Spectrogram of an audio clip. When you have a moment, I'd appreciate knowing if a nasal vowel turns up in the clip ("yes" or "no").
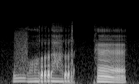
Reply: yes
